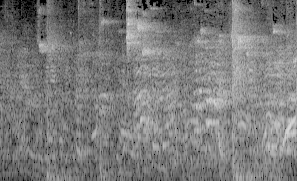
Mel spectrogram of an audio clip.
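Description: A volleyball is struck with a thud.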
